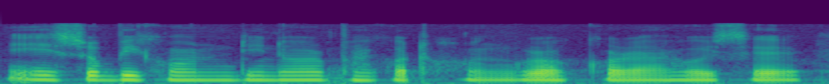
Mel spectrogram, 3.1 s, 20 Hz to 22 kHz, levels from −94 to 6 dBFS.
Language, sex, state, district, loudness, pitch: Assamese, male, Assam, Sonitpur, -17 LUFS, 155 Hz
